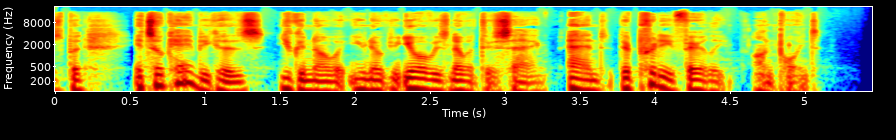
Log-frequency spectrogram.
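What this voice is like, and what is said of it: Hushed, compressed public-radio voice. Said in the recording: “the NPR sound ... highly compressed ... talking in hushed tones ... that's actually a very, very good impression ... you hear me now? This is what I sound like.”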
